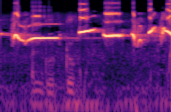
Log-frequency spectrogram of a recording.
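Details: Oriental magpie-robin lure song used for bird trapping: a long, high, slightly falling whistle, then short sharp whistled notes rising and dipping, with a faint low rumble and soft voice underneath.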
